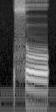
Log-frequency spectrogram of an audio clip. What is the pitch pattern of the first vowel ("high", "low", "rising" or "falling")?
low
